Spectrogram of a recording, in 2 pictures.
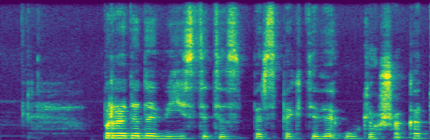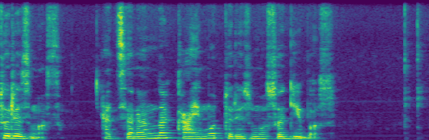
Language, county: Lithuanian, Kaunas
